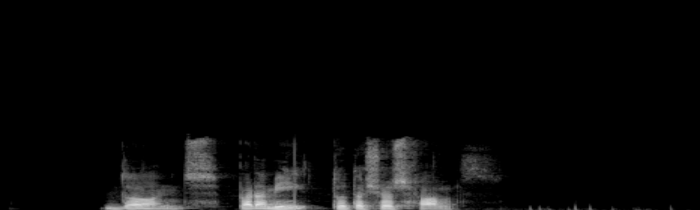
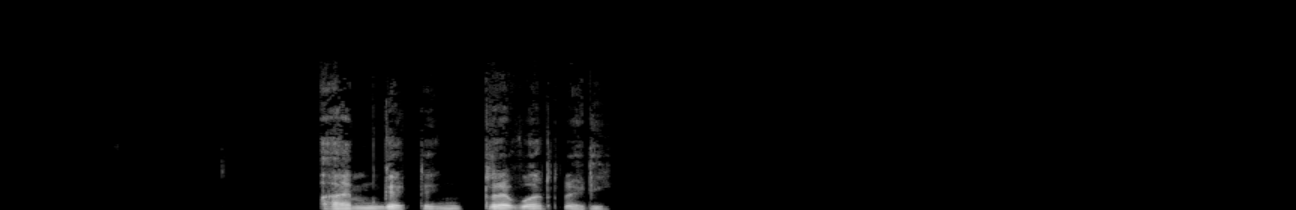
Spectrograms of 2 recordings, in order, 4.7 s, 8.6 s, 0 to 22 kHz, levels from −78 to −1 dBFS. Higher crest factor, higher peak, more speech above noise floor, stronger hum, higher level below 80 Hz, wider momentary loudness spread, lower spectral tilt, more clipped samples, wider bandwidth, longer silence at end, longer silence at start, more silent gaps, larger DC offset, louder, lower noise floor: second, 20 dB vs 26 dB; about the same, -2 dBFS vs -2 dBFS; second, 50 dB vs over 69 dB; second, none vs 50 Hz at -55 dBFS; first, -58 dBFS vs -64 dBFS; first, 15 LU vs 10 LU; about the same, -6 dB/octave vs -6 dB/octave; neither; second, 8 kHz vs 14.5 kHz; second, 1.65 s vs 4.6 s; second, 0.7 s vs 2.15 s; neither; neither; first, -19 LUFS vs -22 LUFS; second, -69 dBFS vs under -90 dBFS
